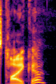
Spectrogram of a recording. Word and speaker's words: Taika: it off by saying my name is taika spelled just like tiger or however he says it in his accent uh but instead of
